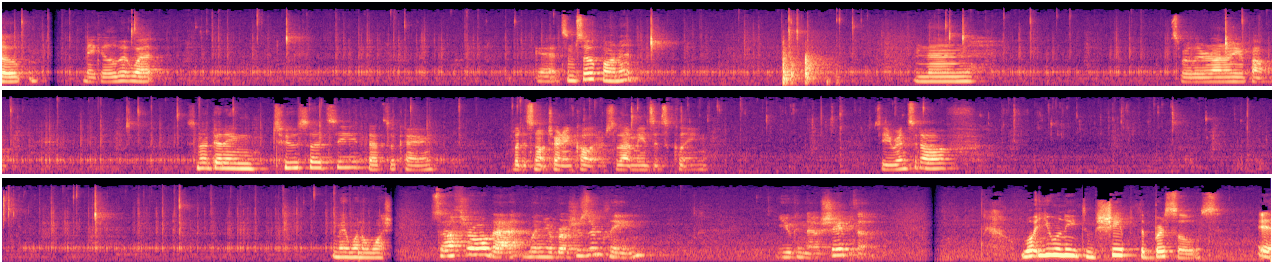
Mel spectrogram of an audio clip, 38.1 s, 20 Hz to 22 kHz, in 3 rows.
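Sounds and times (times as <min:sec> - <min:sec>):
water running from a tap: 0:00.0 - 0:29.8.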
